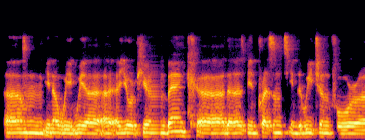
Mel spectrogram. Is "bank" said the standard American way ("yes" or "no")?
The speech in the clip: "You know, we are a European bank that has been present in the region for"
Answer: yes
